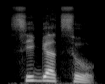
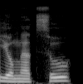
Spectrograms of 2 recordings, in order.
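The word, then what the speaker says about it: 四月: April bukan Yongatsu tapi si Gatsu.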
